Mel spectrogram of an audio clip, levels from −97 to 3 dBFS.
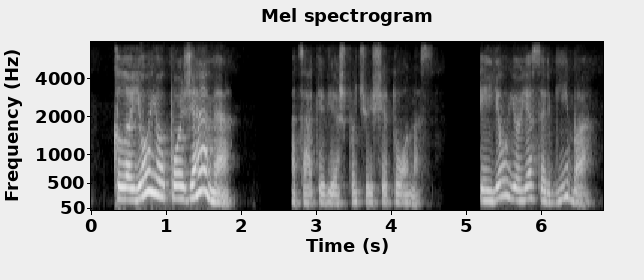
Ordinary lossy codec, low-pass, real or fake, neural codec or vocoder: Opus, 32 kbps; 7.2 kHz; real; none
